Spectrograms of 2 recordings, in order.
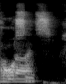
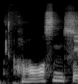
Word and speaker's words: Horsens: Horsens. – Horsens, ja, genau.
